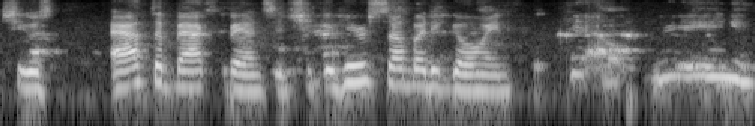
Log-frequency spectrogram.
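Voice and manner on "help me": funny, small, high, stressed-out cry. Retelling a voice a woman heard at the back fence, imitating a funny little stressed-out voice. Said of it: "with a funny little stressed out voice".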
